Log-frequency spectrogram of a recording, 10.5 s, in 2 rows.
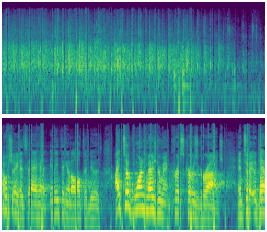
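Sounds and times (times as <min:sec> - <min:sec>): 
audience clapping: 0:00.0 - 0:05.1
speech: 0:05.3 - 0:10.5.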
